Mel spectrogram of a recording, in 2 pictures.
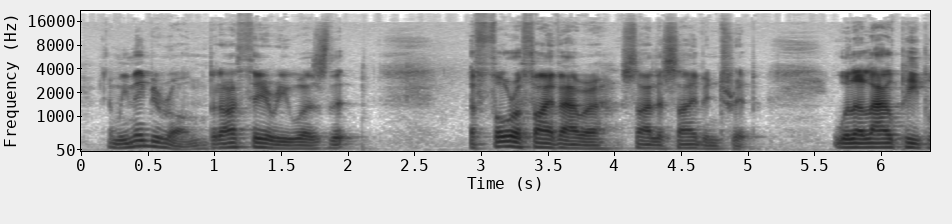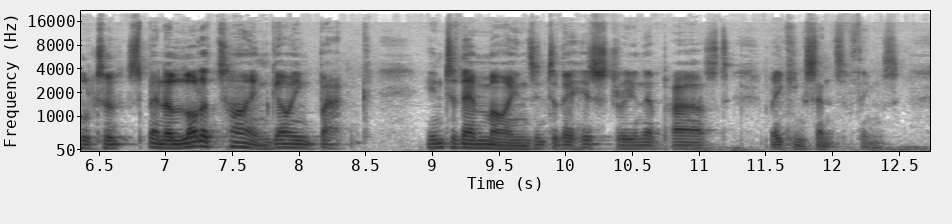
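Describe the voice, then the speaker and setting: In a British accent, a man speaks at a medium pitch and moderate pace. His tone is bright and sharp, and the recording is very clean with a silent background. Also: big swings in loudness. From Britain. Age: 70s. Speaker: psychiatrist and drug researcher. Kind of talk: podcast interview.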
